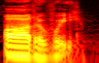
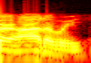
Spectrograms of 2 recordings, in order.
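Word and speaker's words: Otowi: talk and that uh that house at a towie bridge right there that um by the way that's uh pronounced ottawi or ottawi yeah okay that's what happens when i'm only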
